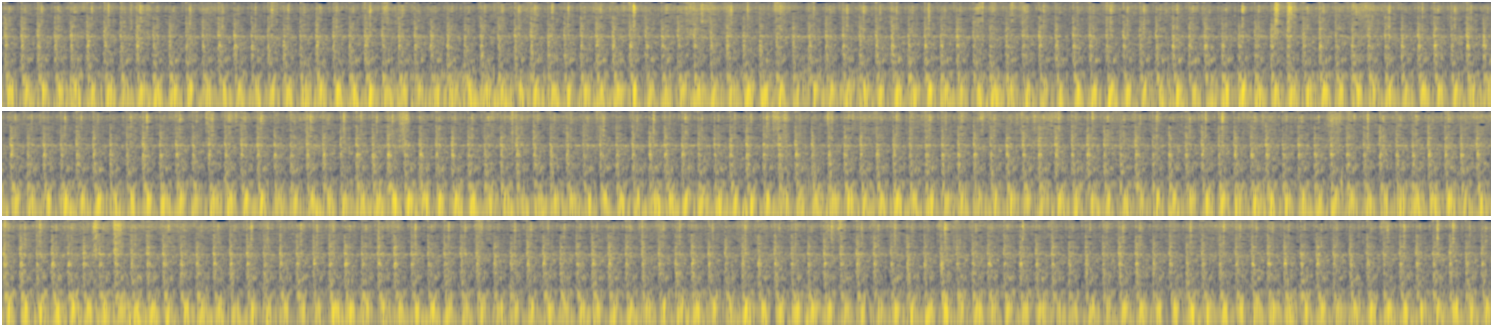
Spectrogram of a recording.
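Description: Small outrigger fishing boat's engine running steadily at low revs, a fast even chugging with no change in speed.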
